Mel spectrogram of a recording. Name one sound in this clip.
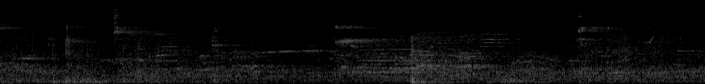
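Sneakers squeak on a hard court in an echoing gym.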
